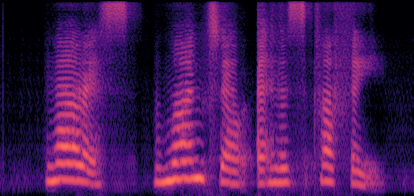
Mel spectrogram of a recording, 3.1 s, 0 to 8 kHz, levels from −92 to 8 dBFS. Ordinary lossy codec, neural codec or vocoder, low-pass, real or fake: none; codec, 16 kHz, 0.5 kbps, FreqCodec, smaller model; none; fake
